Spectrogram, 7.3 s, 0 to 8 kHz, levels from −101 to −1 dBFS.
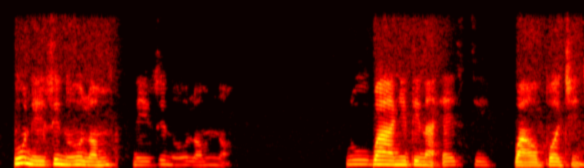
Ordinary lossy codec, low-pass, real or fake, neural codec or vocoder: none; 7.2 kHz; real; none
